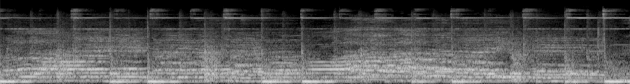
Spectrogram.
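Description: Vaishnava devotional chant (kirtan): a male voice singing long, bending melodic phrases over a steady rhythm of hand percussion.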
